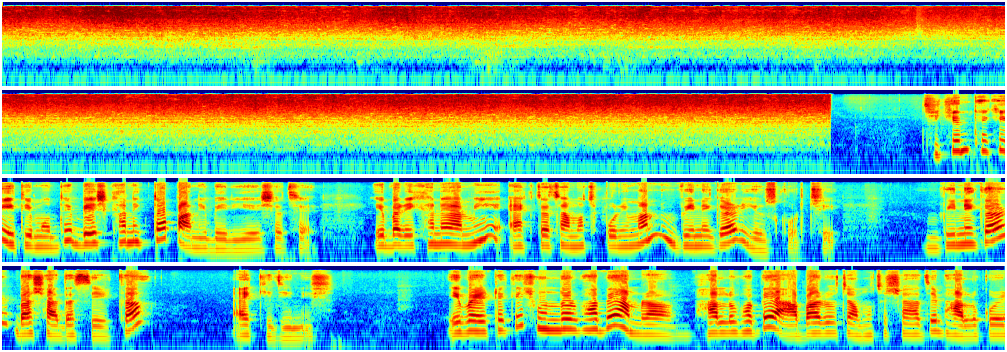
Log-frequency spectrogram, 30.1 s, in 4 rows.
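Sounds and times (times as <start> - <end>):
chicken sizzling in oil: 0.0 - 13.8.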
